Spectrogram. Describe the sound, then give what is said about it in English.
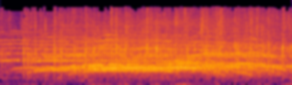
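A studio audience on the quiz show Ask Me Another bursts into cheers and whoops over steady applause for the winner, the crowd noise rising quickly and holding loud for a few seconds. “And the crowd goes wild for our winner,”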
